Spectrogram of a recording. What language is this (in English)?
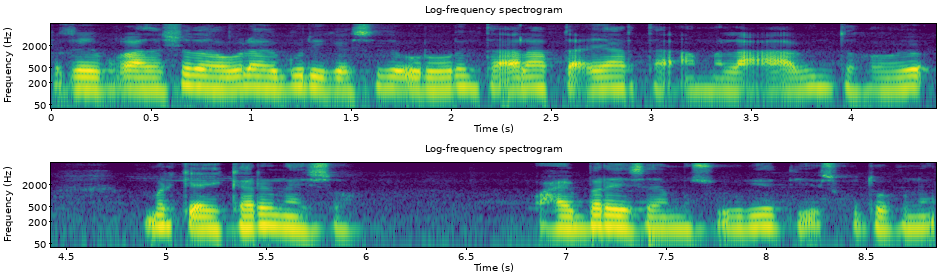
Somali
